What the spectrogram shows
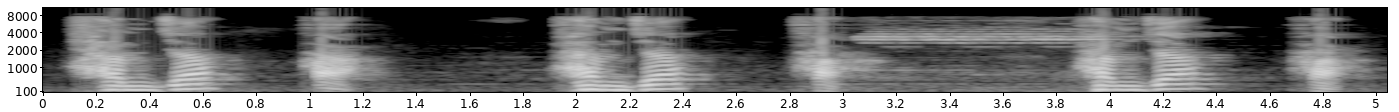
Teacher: হালাক বা কণ্ঠনালীর শুরু হতে উচ্চারিত হয়। হালাকের বা কণ্ঠনালীর শুরু হতে উচ্চারিত হয়, মানে আমাদের গলার সবার নিচের অংশ, অর্থাৎ আমাদের বুক থেকে কিছুটা উপরে যেখানে গলা শুরু হয়েছে সেখান থেকে উচ্চারিত হয় হামজা হা, হামজা হা, হামজা হা।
